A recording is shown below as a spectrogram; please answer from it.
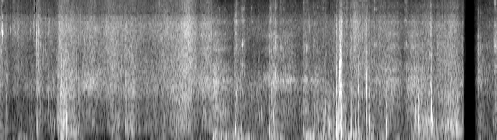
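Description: Steady clip-clop of a pack mule's hooves walking on hard ground, with rustling and scuffing around them and faint wind, no talking, on an elk hunting pack trip.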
